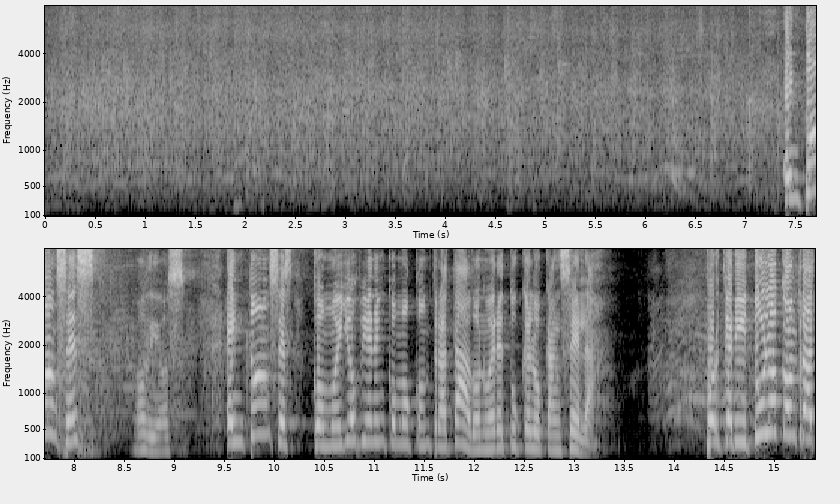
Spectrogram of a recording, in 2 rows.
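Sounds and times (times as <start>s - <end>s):
audience applause: 0.0s - 10.0s
speech: 7.4s - 13.4s, 14.4s - 15.3s.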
